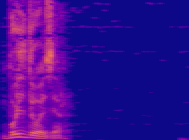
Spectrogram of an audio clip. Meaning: bulldozer
- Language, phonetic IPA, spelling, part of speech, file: Russian, [bʊlʲˈdozʲɪr], бульдозер, noun, Ru-бульдозер.ogg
